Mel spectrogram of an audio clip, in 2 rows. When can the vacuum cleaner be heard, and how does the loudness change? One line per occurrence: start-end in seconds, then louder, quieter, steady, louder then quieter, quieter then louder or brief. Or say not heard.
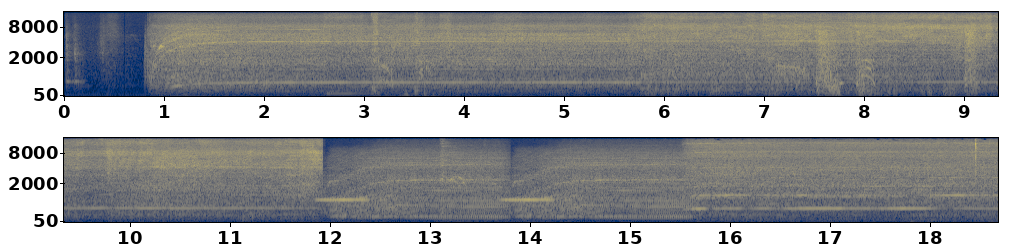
0.0-18.6 steady.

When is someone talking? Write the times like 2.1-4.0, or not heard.
not heard.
